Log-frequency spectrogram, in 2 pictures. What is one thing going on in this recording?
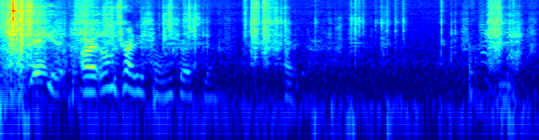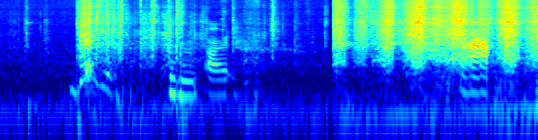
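A trampoline mat thumps and creaks as children bounce on it.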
